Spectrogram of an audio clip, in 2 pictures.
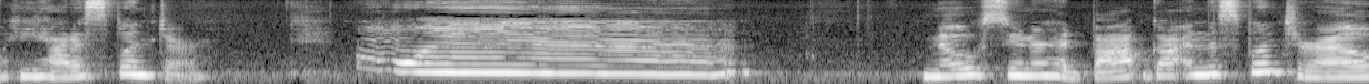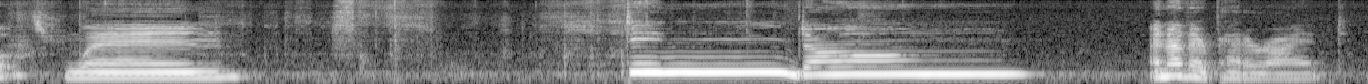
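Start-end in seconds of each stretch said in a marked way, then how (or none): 2.0-3.7 a little bear's high wah of pain; high whining cry sound; high baby wail. Acted. Bear hurt by splinter. 10.0-12.0 loud sung ding dong; loud doorbell imitation; doorbell chime. Doorbell rings.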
